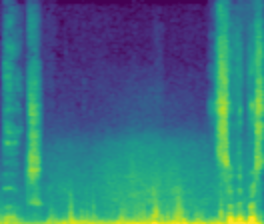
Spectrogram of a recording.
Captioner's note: wind gushing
